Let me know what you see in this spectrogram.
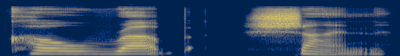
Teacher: The stress is right in the middle.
